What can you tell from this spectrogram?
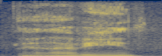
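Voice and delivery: low, even answer to own question; low-pitched refrain; hushed answer. Real, not acted.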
